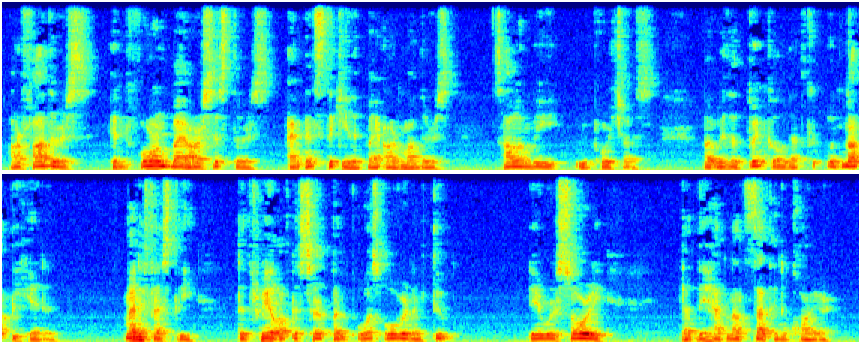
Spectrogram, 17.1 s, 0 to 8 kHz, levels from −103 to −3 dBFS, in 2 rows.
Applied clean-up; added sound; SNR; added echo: none; none; none; none.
